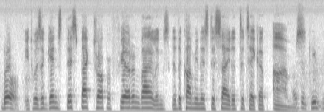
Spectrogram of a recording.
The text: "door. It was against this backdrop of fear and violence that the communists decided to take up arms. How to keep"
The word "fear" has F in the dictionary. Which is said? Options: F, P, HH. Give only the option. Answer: F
